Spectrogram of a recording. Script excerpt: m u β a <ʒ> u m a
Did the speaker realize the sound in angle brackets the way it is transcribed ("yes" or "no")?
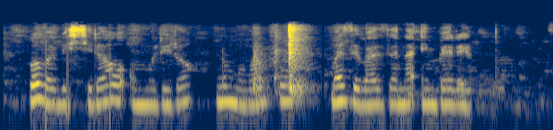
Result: no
